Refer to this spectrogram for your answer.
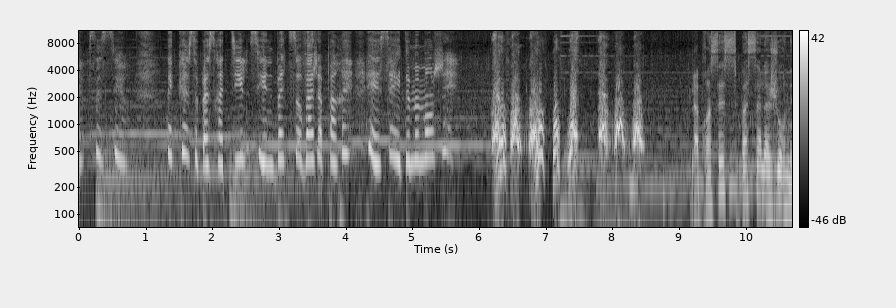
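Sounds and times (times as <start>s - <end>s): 
speech: 1.4s - 8.6s, 9.2s - 10.6s
small dog barking: 6.2s - 8.5s.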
